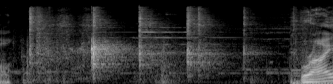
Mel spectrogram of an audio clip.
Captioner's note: swords clanking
